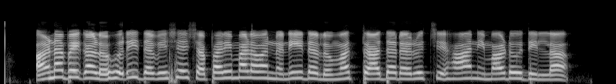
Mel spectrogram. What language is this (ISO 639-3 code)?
kan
